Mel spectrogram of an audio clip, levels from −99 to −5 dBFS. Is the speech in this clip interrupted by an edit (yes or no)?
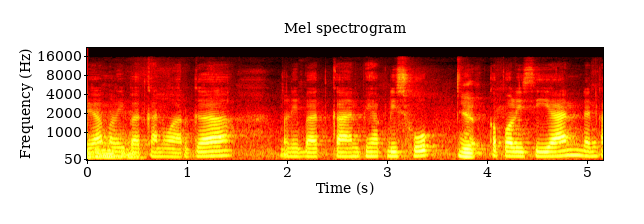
no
